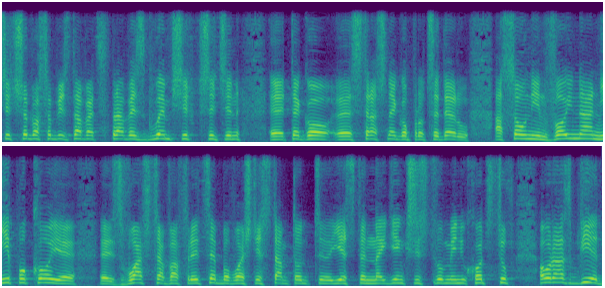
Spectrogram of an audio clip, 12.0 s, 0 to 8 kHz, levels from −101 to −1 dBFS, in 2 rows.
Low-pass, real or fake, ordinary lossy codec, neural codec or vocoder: 7.2 kHz; fake; none; codec, 16 kHz, 0.9 kbps, LongCat-Audio-Codec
